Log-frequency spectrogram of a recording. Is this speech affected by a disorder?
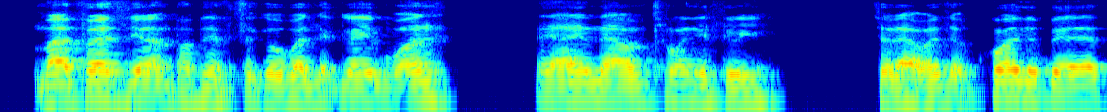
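Yes: cerebral palsy; heart stopped twice.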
